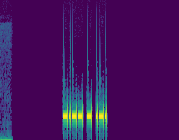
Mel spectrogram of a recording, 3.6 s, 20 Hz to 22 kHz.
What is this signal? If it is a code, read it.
Morse code, heard as a keyed tone, about 40 wpm, 700 Hz. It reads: YTR
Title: USA Call Sign Postfixes - 3 Letters 40wpm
